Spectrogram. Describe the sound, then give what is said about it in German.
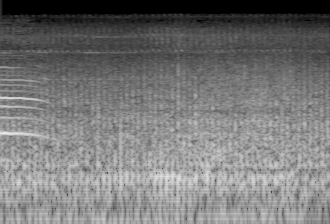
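A Black Hawk helicopter lands: a steady, loud, rhythmic thumping of rotor blades with a brief high whine at the start. The pulses continue without a break through the whole clip, and no voices are heard. “Alles festhalten, Hubschrauber landen!”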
